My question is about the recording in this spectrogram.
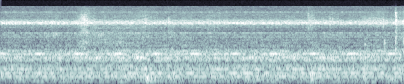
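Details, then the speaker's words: E-bike geared hub motor running after repairing its controller's shorted MOSFETs; quiet, even whir with steady faint hum, no clicks, grinding or stutter; normal hub motor running. "включаем давай вот подвези редукторный мотор-колесо нормально работает"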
